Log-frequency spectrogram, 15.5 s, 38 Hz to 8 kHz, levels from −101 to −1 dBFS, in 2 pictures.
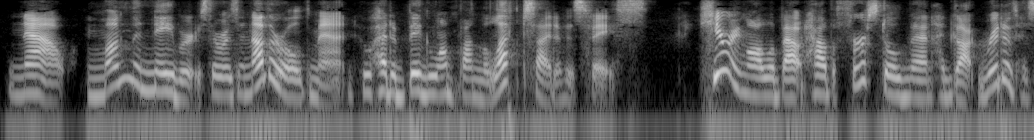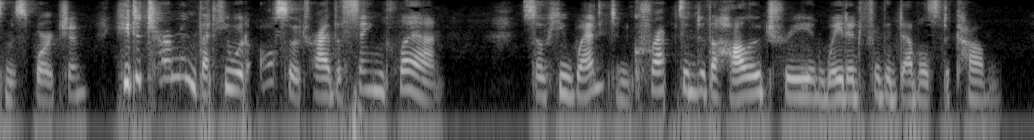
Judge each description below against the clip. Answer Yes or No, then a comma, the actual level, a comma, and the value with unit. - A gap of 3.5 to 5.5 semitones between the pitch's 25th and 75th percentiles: Yes, average, 4.3 semitones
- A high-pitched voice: Yes, high, 215 Hz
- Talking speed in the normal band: No, fast, 235 wpm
